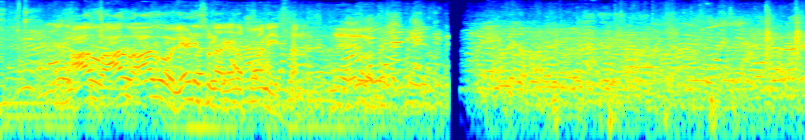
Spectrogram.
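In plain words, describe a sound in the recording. A crowd of men and women talk loudly all around, close by.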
